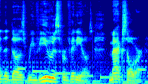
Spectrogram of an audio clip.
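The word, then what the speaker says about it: Max0r: does reviews for videos Max over I guess that's how it's pronounced m-a-x-0 R now I'm older and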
